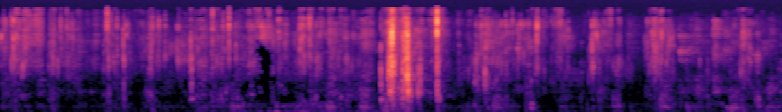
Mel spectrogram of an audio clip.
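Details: Siberian huskies eating Icelandic cod skin treats: dry, irregular crunching and chewing clicks, quiet at first, then a louder burst of crisp crunches a little before the middle, fading back to soft gnawing.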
